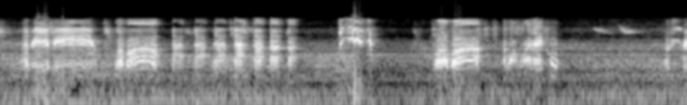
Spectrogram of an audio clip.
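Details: African grey parrot talking, reciting Arabic in Quran recitation style: bright, harmonic, voice-like phrases in quick bursts, with short pauses between syllable groups and a sharp click near the middle.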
